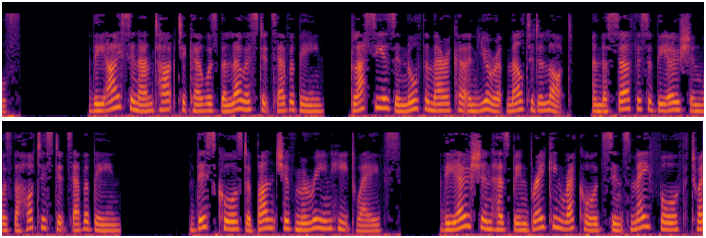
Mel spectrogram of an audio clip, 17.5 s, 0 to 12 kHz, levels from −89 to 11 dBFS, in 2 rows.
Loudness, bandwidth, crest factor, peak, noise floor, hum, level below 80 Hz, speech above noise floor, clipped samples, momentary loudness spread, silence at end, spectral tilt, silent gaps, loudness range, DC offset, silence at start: -21 LUFS; 8.8 kHz; 16 dB; -4 dBFS; -78 dBFS; none; -42 dBFS; 57 dB; under 0.1%; 7 LU; 0 s; -5 dB/octave; 0.95-0.99 s, 10.98-11.02 s, 14.11-14.15 s; 2 LU; 0.4%; 0 s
